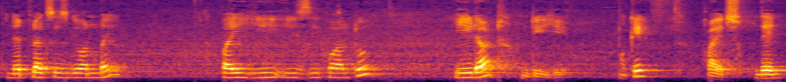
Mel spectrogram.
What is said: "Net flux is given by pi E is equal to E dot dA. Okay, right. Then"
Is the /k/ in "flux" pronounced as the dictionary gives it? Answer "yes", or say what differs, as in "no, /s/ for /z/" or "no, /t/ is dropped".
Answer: yes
